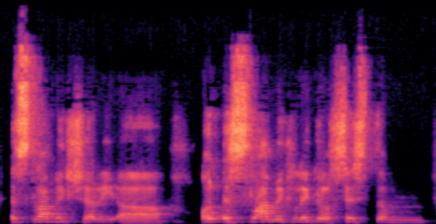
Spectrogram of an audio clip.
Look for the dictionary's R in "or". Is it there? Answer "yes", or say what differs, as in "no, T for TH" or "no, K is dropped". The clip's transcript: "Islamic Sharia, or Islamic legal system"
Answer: no, L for R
